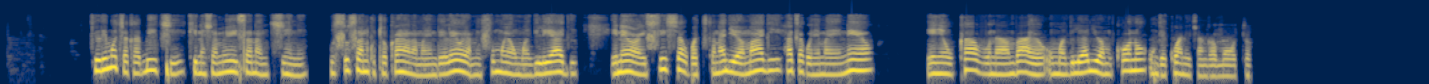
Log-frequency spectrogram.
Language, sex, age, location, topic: Swahili, female, 18-24, Dar es Salaam, agriculture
